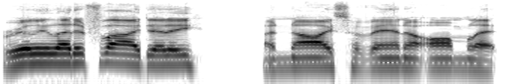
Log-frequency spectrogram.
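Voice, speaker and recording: A man's voice: mid-range voice, normal speed, clear, resonant tone, dry recording, studio quality, natural voice. Man doing a cheeky, slangy Australian mate. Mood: teasing. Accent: attempted Australian. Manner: matey, teasing, slangy. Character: cheeky, nosy, square-jawed Australian male office mate.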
